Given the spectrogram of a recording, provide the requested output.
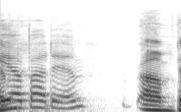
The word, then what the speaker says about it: Javier Bardem: Javier, however you say his name, Bardem. – Javier Bardem.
